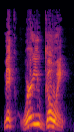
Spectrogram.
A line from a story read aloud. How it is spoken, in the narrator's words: shouted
